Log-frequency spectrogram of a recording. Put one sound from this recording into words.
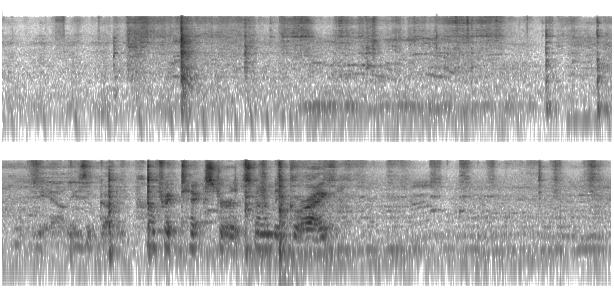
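A wooden spoon scrapes and knocks against a metal pot while stirring.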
